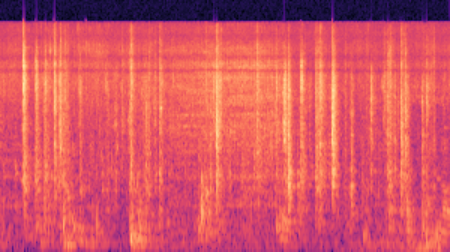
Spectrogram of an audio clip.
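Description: A large crocodile in a steel-mesh cage trap that will not settle: irregular sharp knocks and clanks against the cage, with several short low grunts in between.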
